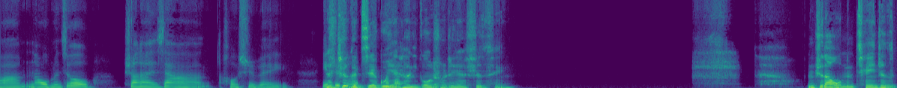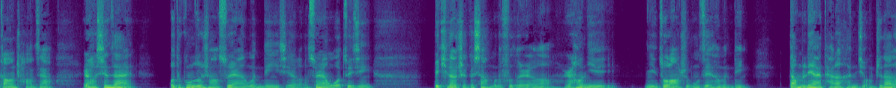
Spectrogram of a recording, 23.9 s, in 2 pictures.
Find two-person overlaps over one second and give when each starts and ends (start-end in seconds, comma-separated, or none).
4.3-6.2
